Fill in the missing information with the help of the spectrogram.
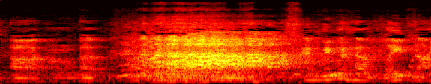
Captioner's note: audience laughs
